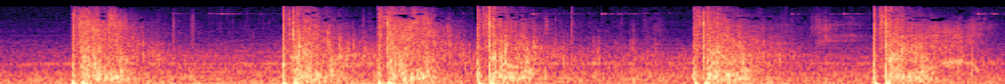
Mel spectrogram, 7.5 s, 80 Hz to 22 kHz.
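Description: Five loud, sharp gunshots fired at zombies in Resident Evil 3's Raccoon City demo, spaced irregularly over several seconds, each cracking out and ringing briefly before the next.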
